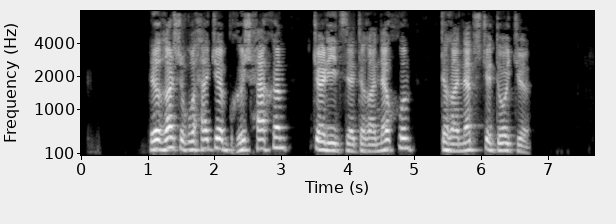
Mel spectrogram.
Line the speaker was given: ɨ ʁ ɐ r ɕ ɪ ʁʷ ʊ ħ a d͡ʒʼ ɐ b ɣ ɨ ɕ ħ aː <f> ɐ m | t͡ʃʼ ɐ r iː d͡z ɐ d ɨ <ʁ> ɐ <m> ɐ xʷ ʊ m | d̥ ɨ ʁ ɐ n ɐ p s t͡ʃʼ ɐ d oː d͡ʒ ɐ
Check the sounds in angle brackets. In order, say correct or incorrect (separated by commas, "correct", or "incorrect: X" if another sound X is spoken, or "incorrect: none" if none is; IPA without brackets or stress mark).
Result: incorrect: x, correct, incorrect: n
